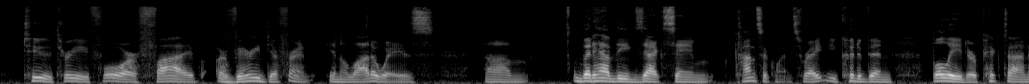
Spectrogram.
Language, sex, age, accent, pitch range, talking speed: English, male, 40-59, American, 110-140 Hz, 165 wpm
